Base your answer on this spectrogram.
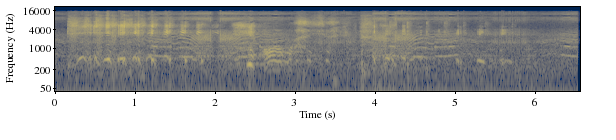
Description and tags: Laughing Witch (or Old Woman) in a Rocking Chair
A short audio file of an old woman / witch laughing maniacally as she rocks in a rocking chair. Possibly useful for horror soundtracks.
witch, old-woman, horror, scary, old, evil, woman, laugh, creepy, laughing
